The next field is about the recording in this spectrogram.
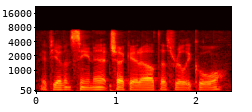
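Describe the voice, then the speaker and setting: Deep flat-voiced man in a garage. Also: fairly quick, highs cut off, slight background noise. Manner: relaxed, many "uh" fillers, addresses viewers as guys. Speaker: channel host showing his truck restoration. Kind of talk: casual walkaround narration. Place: home garage.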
